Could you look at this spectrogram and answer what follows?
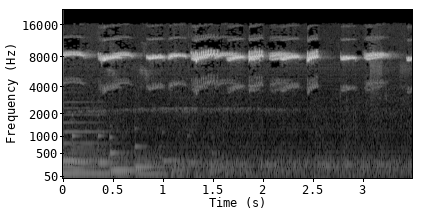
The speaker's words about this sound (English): These thin silvery calls coming from the forest belong to a survivor, the golden-crowned kinglet. This bird weighs 6 grams, about the same as 2 pennies, yet they winter as far north as Alaska and Nova Scotia.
